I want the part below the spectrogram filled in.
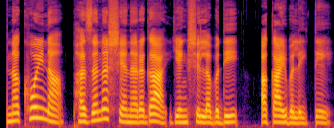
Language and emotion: Manipuri, neutral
